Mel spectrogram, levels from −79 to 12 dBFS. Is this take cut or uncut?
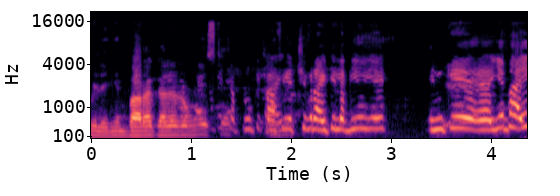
cut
